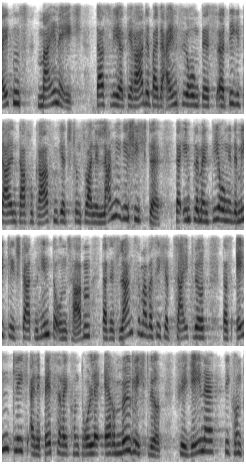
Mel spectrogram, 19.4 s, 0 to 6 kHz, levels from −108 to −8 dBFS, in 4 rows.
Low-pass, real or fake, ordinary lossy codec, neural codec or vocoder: 5.4 kHz; real; Opus, 24 kbps; none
